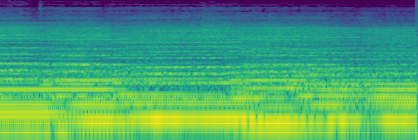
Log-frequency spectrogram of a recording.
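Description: Congregation singing a hymn in slow, long-held notes with organ accompaniment; the sound dips briefly near the end as one sung line closes and the next begins.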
